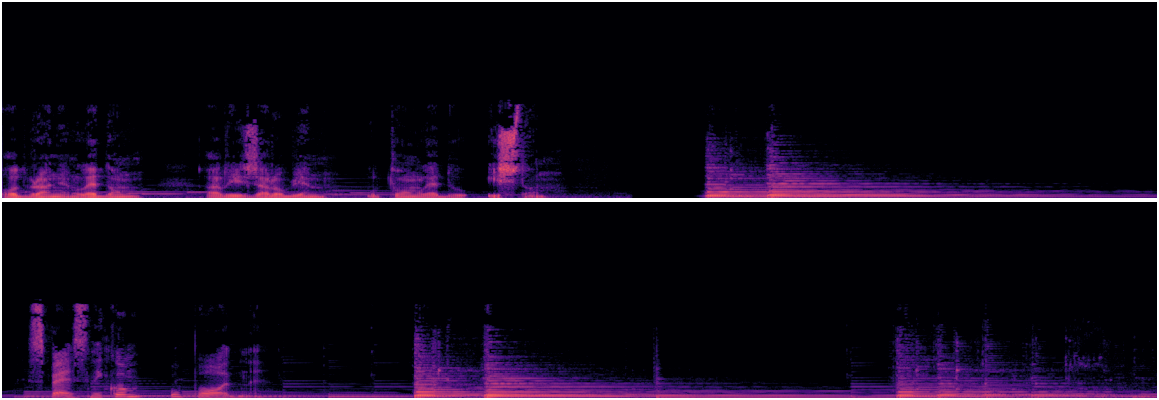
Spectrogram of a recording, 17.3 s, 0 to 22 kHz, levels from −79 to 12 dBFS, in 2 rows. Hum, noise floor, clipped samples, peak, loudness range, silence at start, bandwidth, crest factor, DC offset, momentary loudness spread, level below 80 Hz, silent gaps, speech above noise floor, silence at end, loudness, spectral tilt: none; -59 dBFS; under 0.1%; -6 dBFS; 5 LU; 0 s; 10.5 kHz; 24 dB; under 0.1%; 18 LU; -48 dBFS; 4.84-5.16 s; 32 dB; 0 s; -28 LUFS; -4.5 dB/octave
